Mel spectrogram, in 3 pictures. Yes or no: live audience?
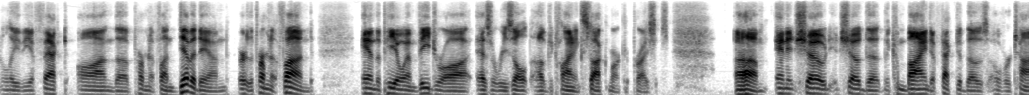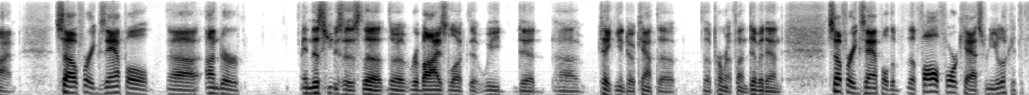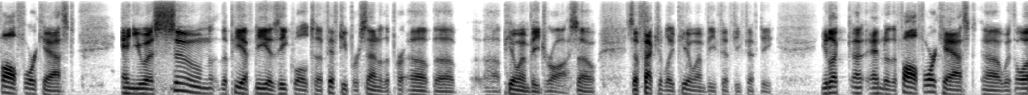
no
